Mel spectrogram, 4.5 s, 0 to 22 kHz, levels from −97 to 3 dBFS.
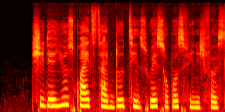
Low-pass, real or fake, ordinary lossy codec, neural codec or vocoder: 19.8 kHz; fake; none; vocoder, 44.1 kHz, 128 mel bands, Pupu-Vocoder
